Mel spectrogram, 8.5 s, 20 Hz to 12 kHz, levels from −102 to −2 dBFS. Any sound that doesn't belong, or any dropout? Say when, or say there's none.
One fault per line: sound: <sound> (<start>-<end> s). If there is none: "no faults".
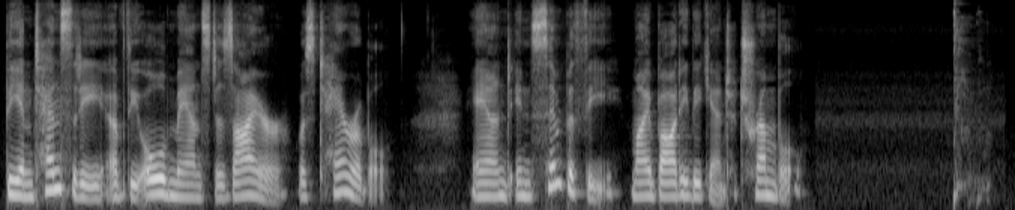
sound: thud (7.9-8.3 s)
